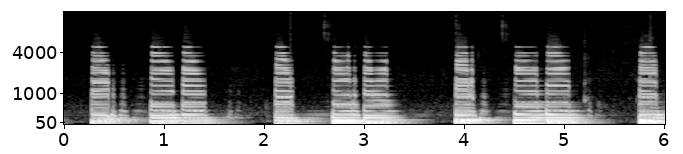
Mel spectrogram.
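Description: Synthesized UK garage chord stabs from an Xfer Serum preset, played in a repeating syncopated pattern of three short chords about every two seconds, each decaying quickly. The chords run through a low-pass filter with resonance whose cutoff is swept by an LFO, giving a wobbly, fast filtered effect.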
